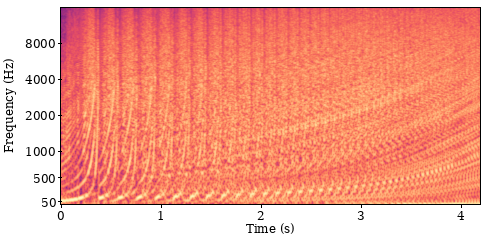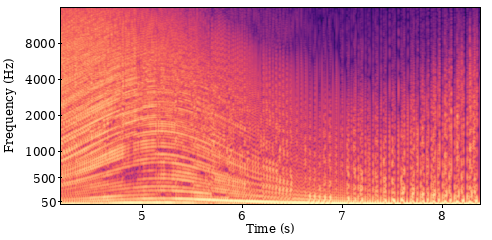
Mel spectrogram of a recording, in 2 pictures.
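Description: Loud, heavily distorted audio effect whose pitch sweeps: a steep rise at the start, then a rise and fall about five seconds in.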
